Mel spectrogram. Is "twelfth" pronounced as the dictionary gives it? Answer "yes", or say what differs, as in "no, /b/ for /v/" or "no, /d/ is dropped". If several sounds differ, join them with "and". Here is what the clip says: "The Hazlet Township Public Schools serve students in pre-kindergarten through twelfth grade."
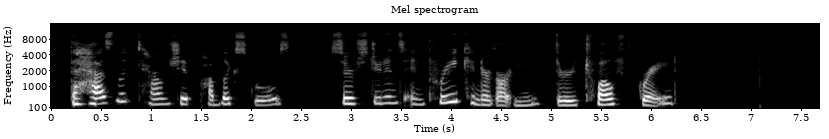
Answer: yes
